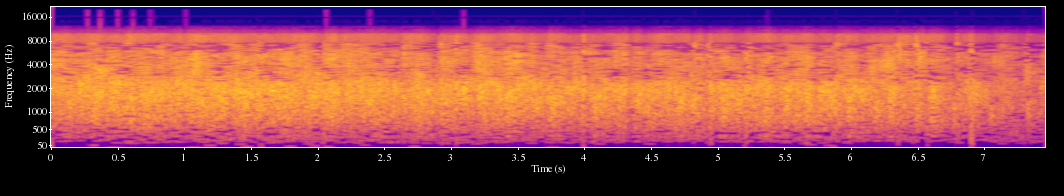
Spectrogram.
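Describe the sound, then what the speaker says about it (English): Loud, sustained round of applause from an audience at a town council meeting, thick continuous clapping filling the room for over seven seconds, fading a little at the very end. "Let's give these women a round of applause."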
